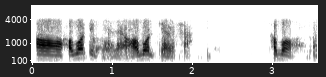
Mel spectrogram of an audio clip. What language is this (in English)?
Assamese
